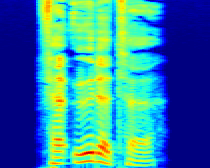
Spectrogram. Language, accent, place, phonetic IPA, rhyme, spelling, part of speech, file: German, Germany, Berlin, [fɛɐ̯ˈʔøːdətə], -øːdətə, verödete, adjective / verb, De-verödete.ogg
- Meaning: inflection of veröden: 1. first/third-person singular preterite 2. first/third-person singular subjunctive II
